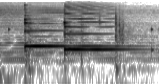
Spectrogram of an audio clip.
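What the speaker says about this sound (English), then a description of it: "I rang her doorbell and waited for a bit" A doorbell in the video game Hundred Line Last Defense Academy rings with clear, tonal chimes: a few bright dings that ring on and blend over about a second and a half, heard alone.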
